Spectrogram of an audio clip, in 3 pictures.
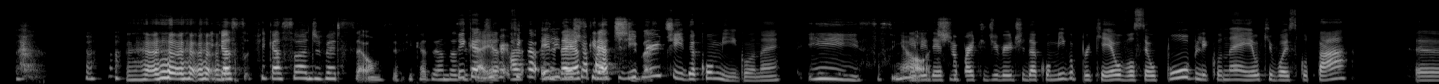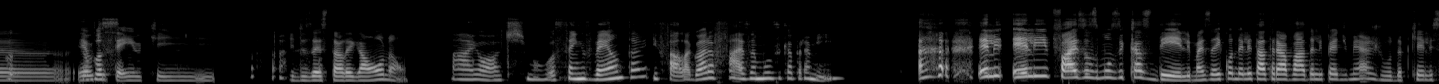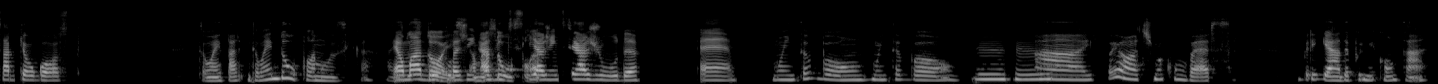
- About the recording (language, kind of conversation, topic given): Portuguese, podcast, Como você descobre música nova hoje em dia?
- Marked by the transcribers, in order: chuckle; laugh; chuckle; chuckle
